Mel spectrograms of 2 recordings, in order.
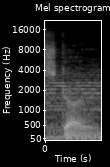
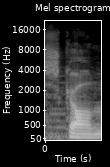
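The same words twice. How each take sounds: First: The vowel rhymes with stone. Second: The vowel rhymes with gone. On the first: The speaker calls it right. "It works on the same rules as stone" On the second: The speaker calls it wrong. "People who say scone are pronouncing it wrong"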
